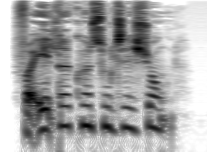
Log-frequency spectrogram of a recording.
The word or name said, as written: forældrekonsultation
